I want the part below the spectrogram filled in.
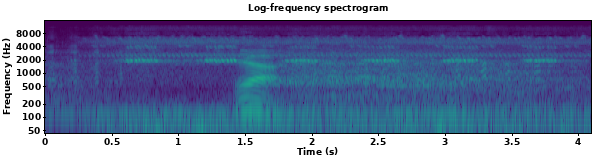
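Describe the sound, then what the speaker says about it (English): A cricket sound effect plays in a church talk setting, rhythmic bursts of chirping repeating at a steady pace, with a brief swooping tone in the middle and a short spoken word. "Where's the cricket noise?"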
